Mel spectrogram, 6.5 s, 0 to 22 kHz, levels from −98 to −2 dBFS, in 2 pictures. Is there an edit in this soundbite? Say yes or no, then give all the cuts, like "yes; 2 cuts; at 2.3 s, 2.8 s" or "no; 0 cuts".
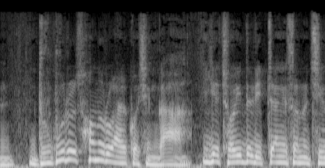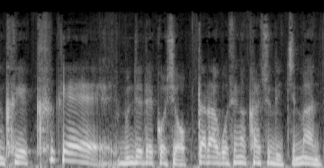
no; 0 cuts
